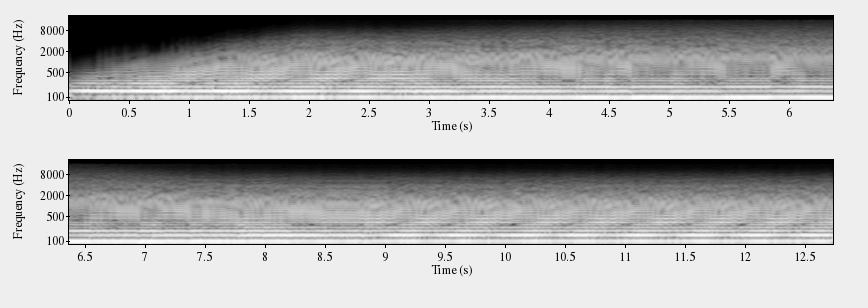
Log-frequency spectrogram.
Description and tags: This sample was created using a Moog Sub Phatty and recorded into Ableton Live. The root is F and any harmonic variation in pitch was in the key of F minor. Enjoy!
additive, analog, bass, design, distorted, distortion, fx, modulation, moog, noise, phatty, sfx, sound, sub, synth, synthesis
